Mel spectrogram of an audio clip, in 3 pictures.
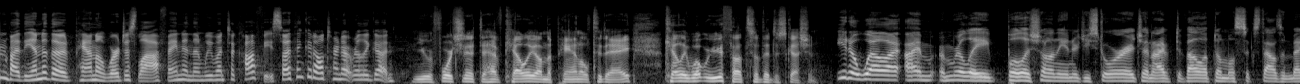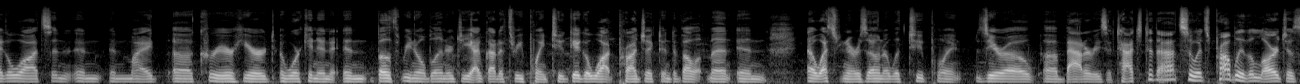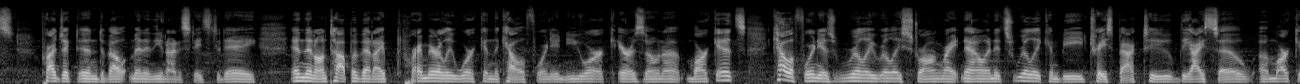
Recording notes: Live At The Solar & Energy Storage Summit. Was live in San Diego, bringing you highlights from each day of the conference.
